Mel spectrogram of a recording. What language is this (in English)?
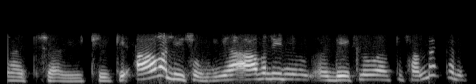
Punjabi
